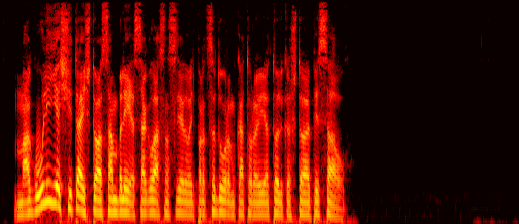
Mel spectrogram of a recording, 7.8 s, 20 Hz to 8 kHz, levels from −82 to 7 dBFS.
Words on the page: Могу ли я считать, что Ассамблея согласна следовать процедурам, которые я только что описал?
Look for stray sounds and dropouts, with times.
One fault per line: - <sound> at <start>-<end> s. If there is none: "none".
none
